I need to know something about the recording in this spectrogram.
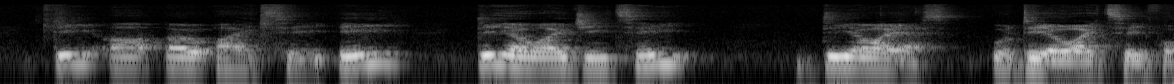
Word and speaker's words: droite: Droite would be the same, but you're pronouncing the T on the end because it's to the right, okay?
